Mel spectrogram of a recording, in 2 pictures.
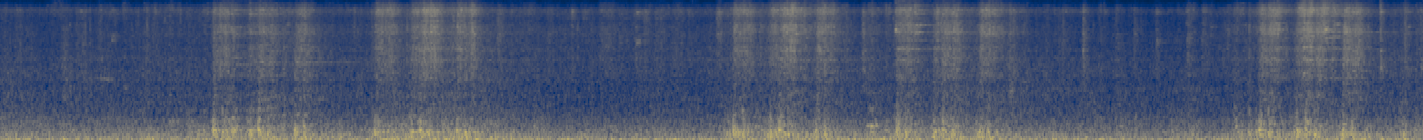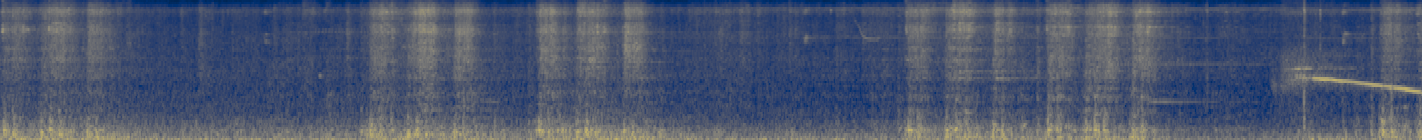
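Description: Norfolk Southern freight train of boxcars rolling past at low speed: a steady rumble with the wheels clacking over the rail joints in pairs every few seconds. Near the end a single short squeal falls in pitch as the last car goes by.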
